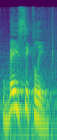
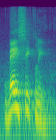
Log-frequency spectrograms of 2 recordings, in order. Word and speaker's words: basically: its pronunciation should be basically basically b a i c basic lee a is silent a will be eliminated basically basically okay converted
